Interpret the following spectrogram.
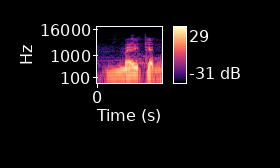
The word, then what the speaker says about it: Macon: Homegrown and produced right here in Mississippi, Macon, Mississippi. Any town that rhymes with bacon is beautiful to me.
